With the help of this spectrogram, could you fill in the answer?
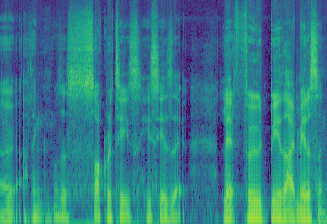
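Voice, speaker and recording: In a New Zealand accent, a man with a fairly low pitch comes through on a very clean recording with a silent background and a dry, close sound with no echo. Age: 20s. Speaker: bodybuilder. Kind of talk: casual interview.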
